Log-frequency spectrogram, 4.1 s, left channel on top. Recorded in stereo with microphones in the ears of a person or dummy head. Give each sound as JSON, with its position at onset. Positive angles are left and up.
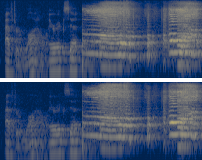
{"t": 0.1, "sound": "a man speaking", "side_deg": 75, "distance_m": 1.3}
{"t": 1.6, "sound": "a baby crying", "side_deg": 5, "distance_m": 1.4}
